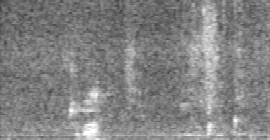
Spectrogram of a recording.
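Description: Faint room noise with a low steady buzz, and a brief faint voice in the distance about halfway through.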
